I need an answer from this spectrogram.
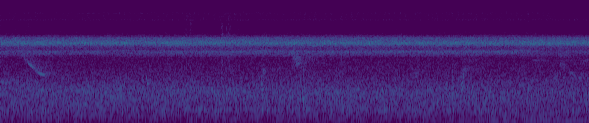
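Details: Loud summertime cicada drone, high and constant, with a couple of quick downward bird notes and a soft low hum near the end.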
